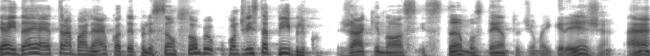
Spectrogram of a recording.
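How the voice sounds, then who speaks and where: Over a quiet background with a dry, close sound and no echo, a man talks at a moderate pace with hardly any pauses, a fairly high pitch, very wide pitch swings and vocal fry. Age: 60s. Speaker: professor. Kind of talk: church study conversation. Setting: church.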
